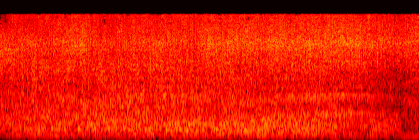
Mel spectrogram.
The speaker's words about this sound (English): He heard thunder and saw lightning, and then a severe rainfall started.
